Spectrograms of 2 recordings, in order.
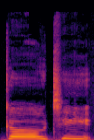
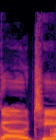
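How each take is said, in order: First: It is said in a high voice. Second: It is said in a low voice.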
